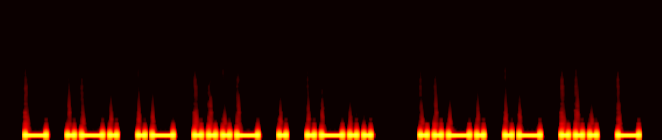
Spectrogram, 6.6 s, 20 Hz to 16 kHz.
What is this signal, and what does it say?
Morse code, heard as a keyed tone, about 17 wpm, 700 Hz. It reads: TRAVEL FAST
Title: Sentences from Top 1000 Words - Review Part 3 - 17wpm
